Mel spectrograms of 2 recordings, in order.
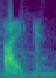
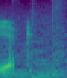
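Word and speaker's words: Icke: Although, his fans insist you pronounce it Ike, not Ick.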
